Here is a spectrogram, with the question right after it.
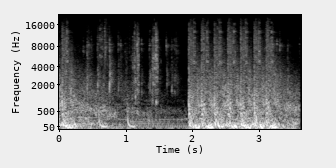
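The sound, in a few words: gunfire from a video game gun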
